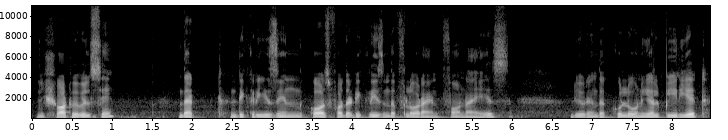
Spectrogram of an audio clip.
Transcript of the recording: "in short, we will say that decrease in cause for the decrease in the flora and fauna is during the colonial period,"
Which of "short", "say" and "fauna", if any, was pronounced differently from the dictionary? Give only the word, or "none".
none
